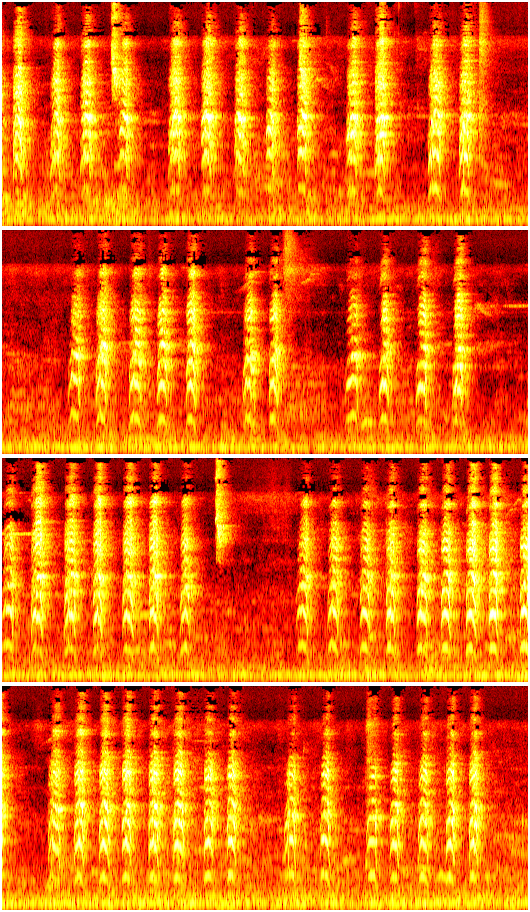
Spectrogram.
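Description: A parrot squawking in long runs of harsh calls, about three a second, with short pauses between runs.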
